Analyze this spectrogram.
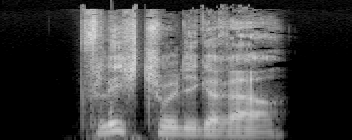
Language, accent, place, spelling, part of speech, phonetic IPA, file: German, Germany, Berlin, pflichtschuldigerer, adjective, [ˈp͡flɪçtˌʃʊldɪɡəʁɐ], De-pflichtschuldigerer.ogg
- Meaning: inflection of pflichtschuldig: 1. strong/mixed nominative masculine singular comparative degree 2. strong genitive/dative feminine singular comparative degree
